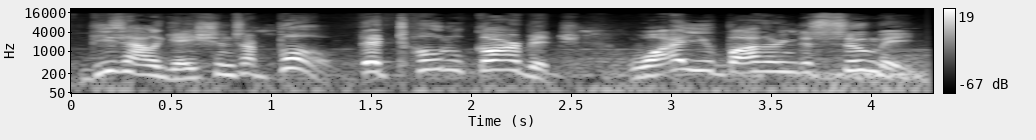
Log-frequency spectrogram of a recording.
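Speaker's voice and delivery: high, loud scoffing outrage; outraged doctor. Retold or imitated. Doctor and his attorney mocking the lawsuit, outraged and loud. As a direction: scoff at the claims as total garbage. Doctor voiced dismissing allegations.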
